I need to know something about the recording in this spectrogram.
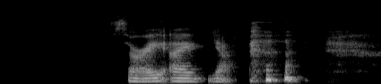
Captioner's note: laughs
